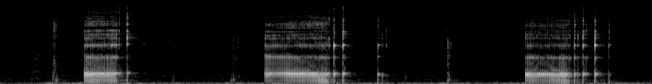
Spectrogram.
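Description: Three loud, drawn-out burps rumble out one after another, each lasting about a second with short quiet gaps between them, forceful with no talking.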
